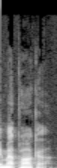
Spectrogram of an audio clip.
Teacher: when people say Matt Parker they say m and then a hard stop and then Parker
